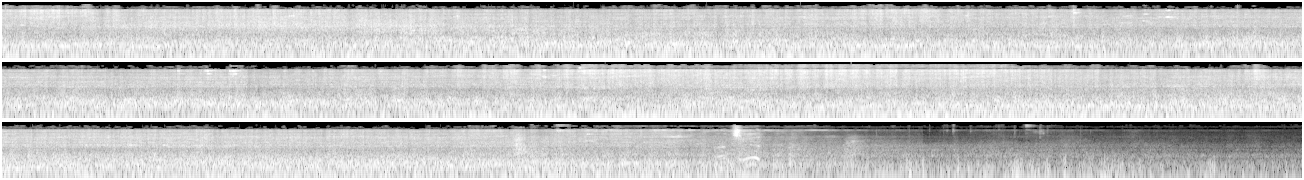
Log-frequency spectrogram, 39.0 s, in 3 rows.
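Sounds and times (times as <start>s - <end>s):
freight train wheels rumbling: 0.0s - 39.0s.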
